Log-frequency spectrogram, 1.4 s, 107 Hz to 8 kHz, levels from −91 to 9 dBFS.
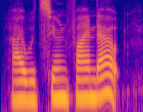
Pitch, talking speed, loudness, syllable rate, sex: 190 Hz, 210 wpm, -15 LUFS, 4.9 syllables/s, female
